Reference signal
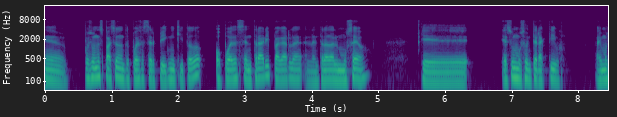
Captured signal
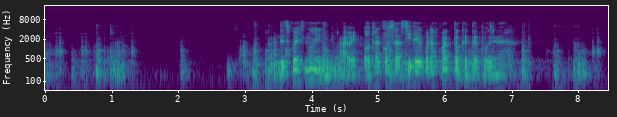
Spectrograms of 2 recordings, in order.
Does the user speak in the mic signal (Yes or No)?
Yes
